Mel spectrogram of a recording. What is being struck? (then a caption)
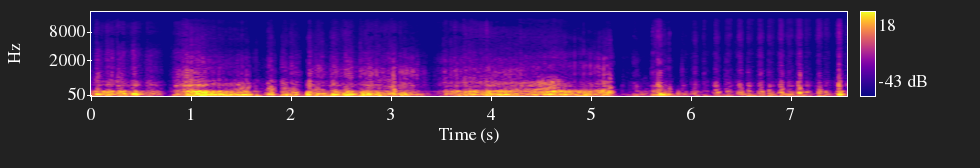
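Foam microphone windscreen coated with dried paint. A foam paint brush is rubbed aggressively over an orange foam microphone windscreen coated with dried paint. It makes a deep, rough, rumbling scrape in continuous strokes, broken by brief pauses, with faster choppy scratches toward the end.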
